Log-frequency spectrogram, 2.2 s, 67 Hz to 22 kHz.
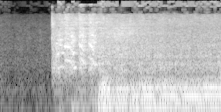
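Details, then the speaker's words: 2004 Honda CBR600RR that would not prime its fuel pump, fixed by reassembling the key with its immobilizer chip: quiet, then engine catches instantly and settles into a strong, even idle without stumbling; starts cleanly. "the bike start straight away guys that been a long two weeks but I finally got there"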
